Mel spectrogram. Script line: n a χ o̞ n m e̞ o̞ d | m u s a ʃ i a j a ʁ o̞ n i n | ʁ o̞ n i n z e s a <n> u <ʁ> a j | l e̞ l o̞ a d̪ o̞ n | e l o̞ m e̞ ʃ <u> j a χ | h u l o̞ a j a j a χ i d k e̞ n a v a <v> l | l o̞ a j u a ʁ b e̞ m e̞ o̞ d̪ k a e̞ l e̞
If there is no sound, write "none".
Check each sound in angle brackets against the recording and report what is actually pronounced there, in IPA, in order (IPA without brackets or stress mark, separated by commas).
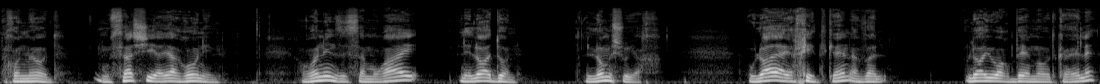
m, ʁ, u, none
